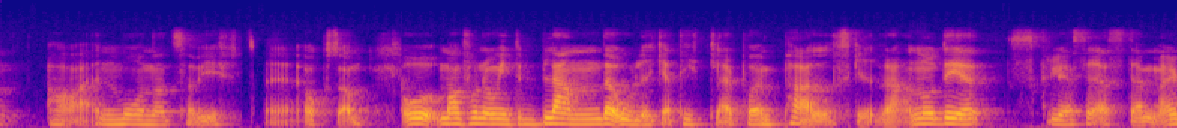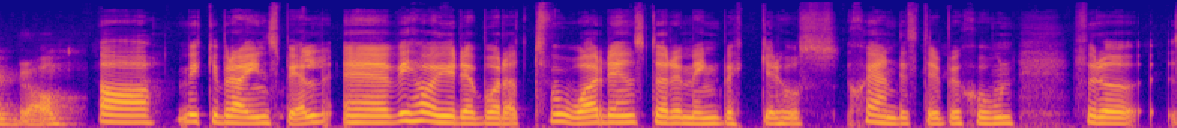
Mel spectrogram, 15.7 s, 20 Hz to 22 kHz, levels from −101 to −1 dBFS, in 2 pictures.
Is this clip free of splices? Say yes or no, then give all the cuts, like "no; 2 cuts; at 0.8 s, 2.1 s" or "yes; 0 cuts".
yes; 0 cuts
